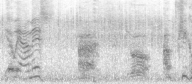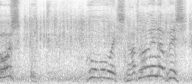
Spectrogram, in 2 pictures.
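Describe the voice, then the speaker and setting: A man's voice: very high-pitched, animated, slow, noisy background, pitched above the performer's own voice, full character voice. A man playing an obliging, deferential school handyman in a children's audio drama, calling out urgently. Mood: urgent, helpful.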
